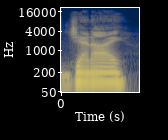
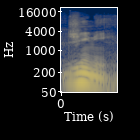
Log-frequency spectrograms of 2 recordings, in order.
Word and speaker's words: genii: also known as genii. I think some people mispronounce it. – Not to be pronounced as genie. Or yes, genie is a mispronunciation.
